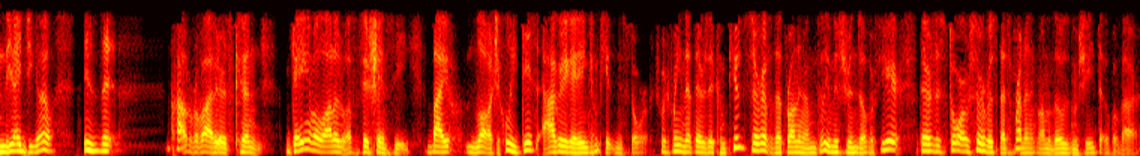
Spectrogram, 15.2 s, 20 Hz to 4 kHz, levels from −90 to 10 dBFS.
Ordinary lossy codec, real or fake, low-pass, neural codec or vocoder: MP3, 32 kbps; fake; 3.6 kHz; codec, 16 kHz in and 24 kHz out, 0.4 kbps, LongCat-Audio-Codec, four codebook decoder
